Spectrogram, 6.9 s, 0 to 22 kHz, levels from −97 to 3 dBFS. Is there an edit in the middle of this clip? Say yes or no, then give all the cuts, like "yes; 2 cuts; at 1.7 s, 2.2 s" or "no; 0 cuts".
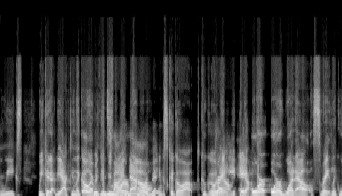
no; 0 cuts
